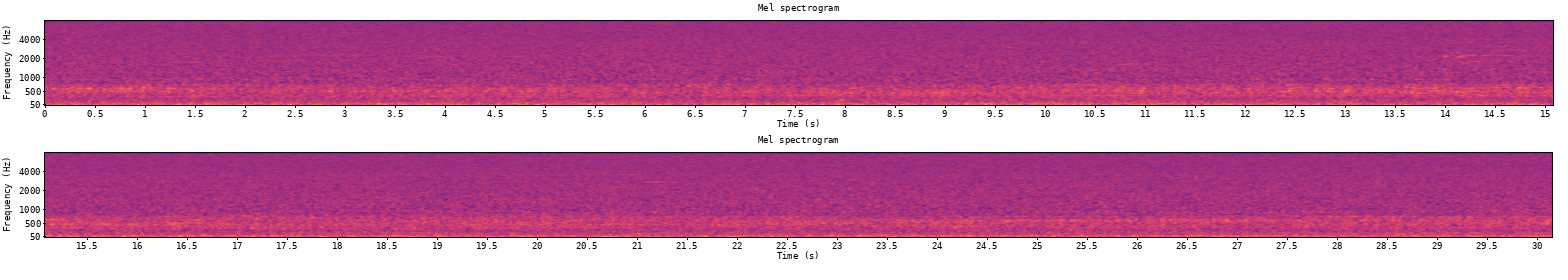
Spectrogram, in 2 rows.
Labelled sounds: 14.1	14.3	killer whale, 2.0 to 2.3 kHz
21.1	21.3	killer whale, 2.7 to 2.8 kHz

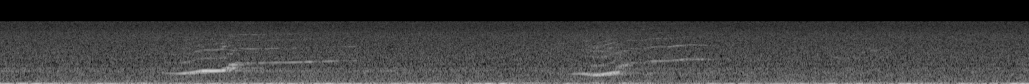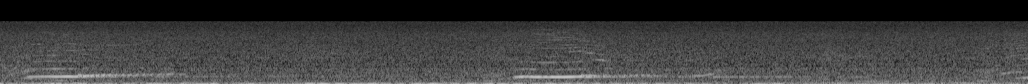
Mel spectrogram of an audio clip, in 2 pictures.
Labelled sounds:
1.9	3.2	humpback whale, 0.80 to 2.1 kHz
6.2	7.1	humpback whale, 0.80 to 2.5 kHz
15.6	16.1	humpback whale, 0.90 to 3.6 kHz

